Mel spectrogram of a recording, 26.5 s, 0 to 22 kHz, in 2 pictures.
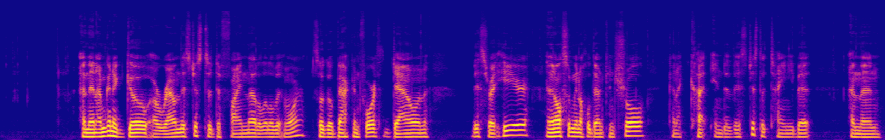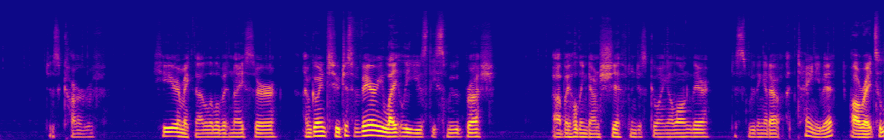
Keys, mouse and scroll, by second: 2.6-5.7 drag, 5.7 middle click, 6.0-7.5 drag, 7.5-8.6 ctrl+middle drag, 8.6 ctrl+click, 9.1 middle click, 9.4-11.6 ctrl+drag, 11.6 ctrl+middle click, 12.6-14.3 drag, 14.3 middle click, 14.9 click, 15.7 ctrl+middle click, 15.9 click, 16.2-17.7 ctrl+middle drag, 17.7-23.1 shift+drag, 23.1 middle click, 23.5 click, 24.1 ctrl+middle click, 24.4 click, 24.8-26.5 ctrl+middle drag.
